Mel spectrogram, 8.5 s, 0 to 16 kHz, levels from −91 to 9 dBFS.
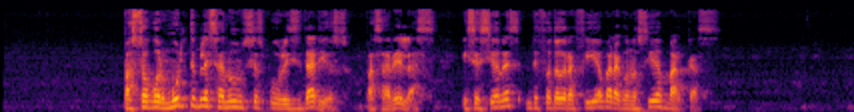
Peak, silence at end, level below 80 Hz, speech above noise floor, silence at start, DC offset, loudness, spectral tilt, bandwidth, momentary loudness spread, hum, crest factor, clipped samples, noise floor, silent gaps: -2 dBFS; 1.45 s; -58 dBFS; 46 dB; 1.25 s; under 0.1%; -20 LUFS; -4.5 dB/octave; 11.5 kHz; 14 LU; none; 20 dB; under 0.1%; -66 dBFS; none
